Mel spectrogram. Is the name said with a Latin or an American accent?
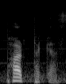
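Latin. It is said with a Latin accent.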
